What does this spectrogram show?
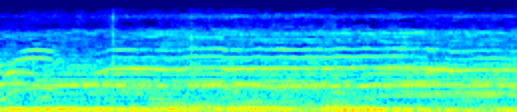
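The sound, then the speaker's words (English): A large outdoor crowd of Fulton County residents outside the courthouse cheers loudly for Donald Trump as he rolls through, shouting "free Trump", with overlapping whoops and raised voices blending into a loud, sustained roar. “Here's a clip of Donald Trump rolling through Fulton County outside of the courthouse as the residents, Fani Willis's residents, cheer loudly for him.”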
